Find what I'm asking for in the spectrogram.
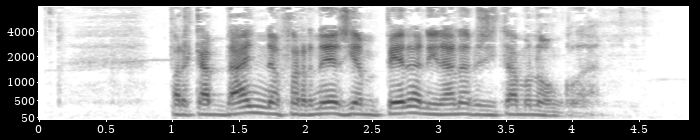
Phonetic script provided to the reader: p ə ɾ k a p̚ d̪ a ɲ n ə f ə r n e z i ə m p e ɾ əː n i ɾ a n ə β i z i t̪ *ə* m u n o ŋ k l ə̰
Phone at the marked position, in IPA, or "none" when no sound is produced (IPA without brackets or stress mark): a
